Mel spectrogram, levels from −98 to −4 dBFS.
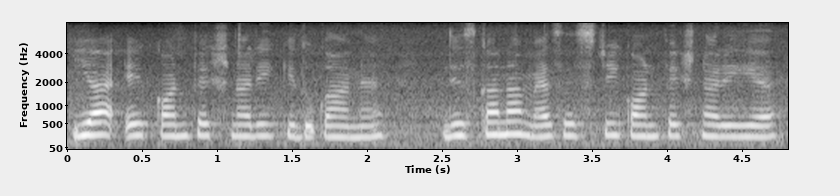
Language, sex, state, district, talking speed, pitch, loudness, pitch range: Hindi, female, Uttar Pradesh, Lucknow, 135 wpm, 240 Hz, -17 LUFS, 230-250 Hz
